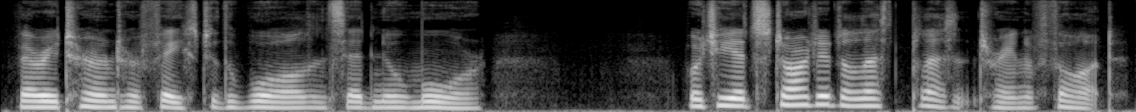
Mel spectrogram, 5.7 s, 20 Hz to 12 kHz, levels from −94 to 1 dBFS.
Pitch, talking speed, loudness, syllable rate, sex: 180 Hz, 220 wpm, -18 LUFS, 5.7 syllables/s, female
